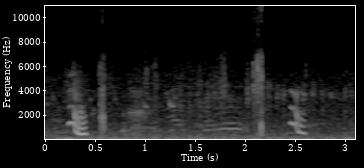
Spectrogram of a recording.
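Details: Female grey francolin giving two clear, sharp descending notes about two seconds apart, with a soft drawn-out whistle and faint clicks between them against low background noise.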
